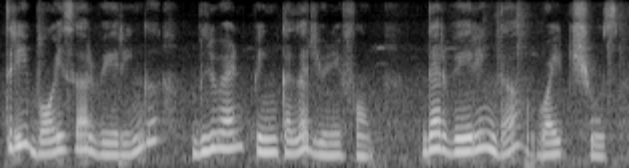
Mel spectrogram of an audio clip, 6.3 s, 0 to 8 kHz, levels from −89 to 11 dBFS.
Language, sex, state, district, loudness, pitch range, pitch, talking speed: English, female, Karnataka, Bangalore, -16 LUFS, 170-235 Hz, 205 Hz, 145 wpm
